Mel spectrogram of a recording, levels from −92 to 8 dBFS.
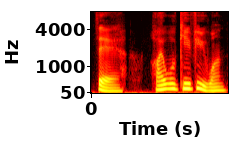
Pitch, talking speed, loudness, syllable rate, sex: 150 Hz, 195 wpm, -16 LUFS, 6.5 syllables/s, male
